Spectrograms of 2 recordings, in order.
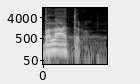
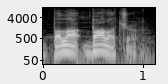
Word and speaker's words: Balatro: half the fun of Balatro or Bal Bolatro. I speak Spanish, so I like to say Balatro. I think the creator said that you can pronounce it however you want.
